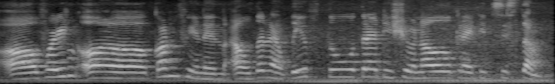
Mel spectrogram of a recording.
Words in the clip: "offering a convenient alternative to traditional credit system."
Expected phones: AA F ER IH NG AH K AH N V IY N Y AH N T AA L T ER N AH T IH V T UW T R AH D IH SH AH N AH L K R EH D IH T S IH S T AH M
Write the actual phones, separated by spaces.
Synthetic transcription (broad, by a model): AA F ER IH NG AH K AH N F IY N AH N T AA L T ER N AH T IH V T UW T R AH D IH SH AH N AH L K R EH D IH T S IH S T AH M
